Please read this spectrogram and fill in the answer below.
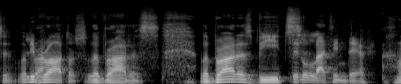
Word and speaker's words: Libratus: So in 2017, Libratus, how do you pronounce it? Libratus.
